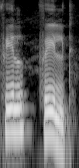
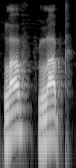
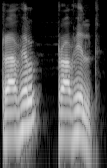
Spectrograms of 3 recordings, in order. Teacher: এই সমস্ত ওয়ার্ডের শেষে আমরা ক, প, ফ, স, ড, ট, ই এই সাউন্ডগুলো না পেয়ে অন্য সাউন্ড পাচ্ছি, তাই ইডি এর উচ্চারণ আমরা ডর মতো পাচ্ছি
